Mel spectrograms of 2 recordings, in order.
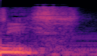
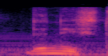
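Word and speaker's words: Denys: Of Denijs, hoe spreek je dat uit? Denies. – Denies, toch hè?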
